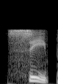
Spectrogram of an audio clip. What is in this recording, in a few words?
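"seep", English, male; verb; i-ɪ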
